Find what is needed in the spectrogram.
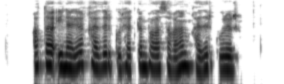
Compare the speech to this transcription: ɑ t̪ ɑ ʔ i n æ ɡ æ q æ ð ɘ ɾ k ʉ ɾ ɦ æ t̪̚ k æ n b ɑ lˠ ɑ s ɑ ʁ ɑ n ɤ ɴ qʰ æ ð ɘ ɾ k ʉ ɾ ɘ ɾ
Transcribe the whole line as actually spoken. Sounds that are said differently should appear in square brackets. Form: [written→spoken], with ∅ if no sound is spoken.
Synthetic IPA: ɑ t̪ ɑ ʔ i n æ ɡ æ q æ ð ɘ ɾ k ʉ ɾ ɦ æ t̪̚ k æ n b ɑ lˠ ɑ s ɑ ʁ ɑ n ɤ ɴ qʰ æ ð ɘ ɾ k ʉ ɾ ɘ ɾ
